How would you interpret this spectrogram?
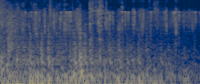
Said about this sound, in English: Death by pit. That is a very interesting pit death sound. I'm not sure if I like it.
